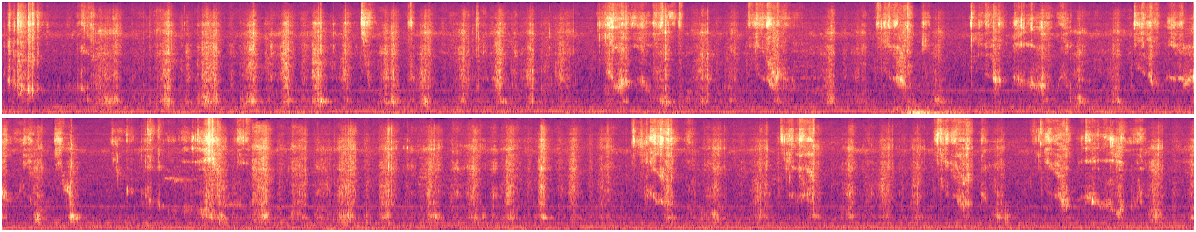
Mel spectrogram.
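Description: A young woman chews with wet mouth sounds.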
